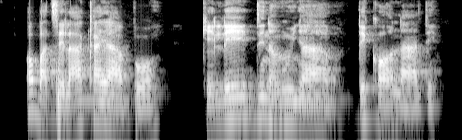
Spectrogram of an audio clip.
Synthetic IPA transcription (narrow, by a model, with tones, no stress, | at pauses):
ɔ˦ɡ͡ba˨tɪ˨la˨a˦ka˦ja˦a˨bʊ˨˦ | ke˨le˦dɪ˦na˨ŋʷu˦ɲa˦a˦ɦʊ˨dɪ˦kʰɔ˦na˨a˨dɪ˦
